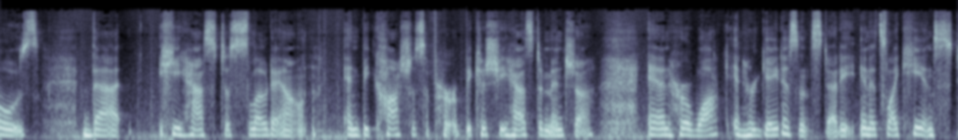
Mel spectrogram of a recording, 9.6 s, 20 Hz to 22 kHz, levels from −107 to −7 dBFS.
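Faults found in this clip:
Gain pumping throughout the speech. Swing of around 20 dB. Dynamics squashed. Likely cause: input gain far too high, with a fast limiter clamping each peak. Room noise, about 44 dB below speech.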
